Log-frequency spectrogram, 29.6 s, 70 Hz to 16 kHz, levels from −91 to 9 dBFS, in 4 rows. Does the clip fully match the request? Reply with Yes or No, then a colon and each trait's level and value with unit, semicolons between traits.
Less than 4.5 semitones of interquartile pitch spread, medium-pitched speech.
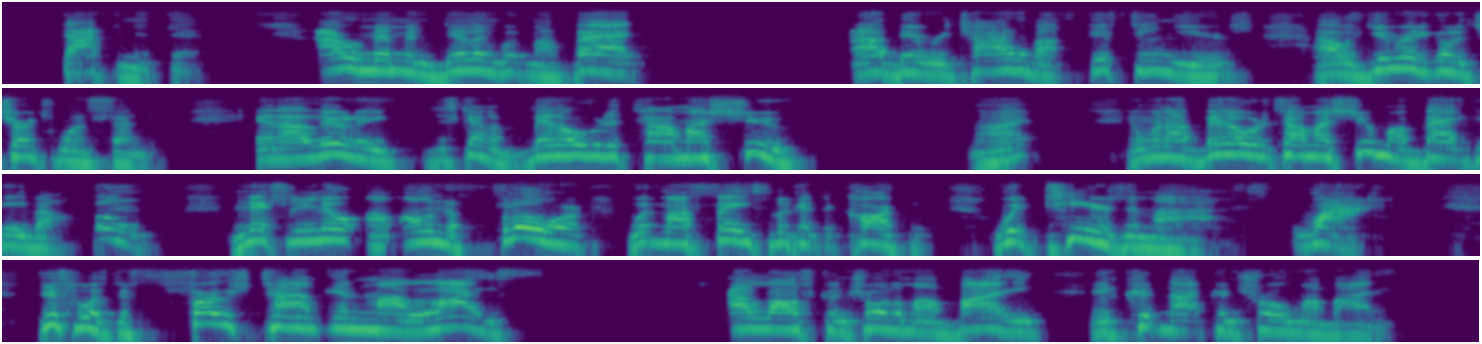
No: wide, 5.4 semitones; medium, 155 Hz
